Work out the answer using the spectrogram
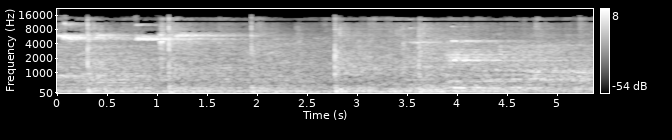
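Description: A basketball being dribbled on a hardwood court, a few sharp bounces, with brief high sneaker squeaks and players' voices in the background.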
